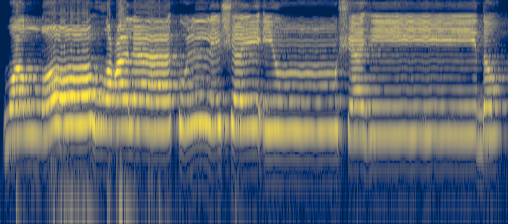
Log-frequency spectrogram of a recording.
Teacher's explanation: लफ्ज अल्लाह का लाम को क्या करना है, पुर करना है, और आयन को जल्द पढ़ेंगे, जबकि लाम को खींचेंगे।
